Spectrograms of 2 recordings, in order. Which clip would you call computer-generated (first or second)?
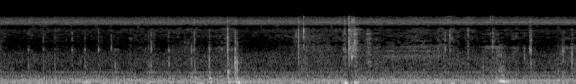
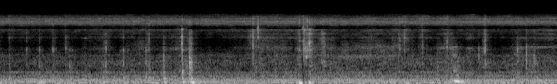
second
